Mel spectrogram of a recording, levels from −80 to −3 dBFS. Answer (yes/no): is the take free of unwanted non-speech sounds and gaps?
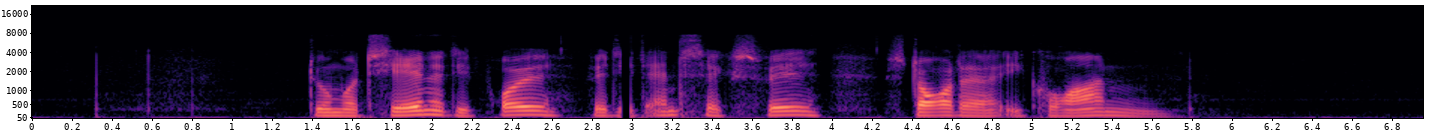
no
